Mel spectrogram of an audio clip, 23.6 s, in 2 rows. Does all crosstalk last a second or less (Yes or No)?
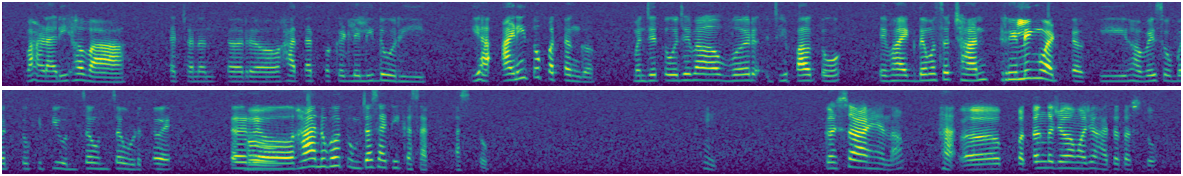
Yes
